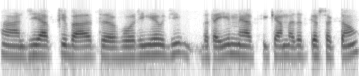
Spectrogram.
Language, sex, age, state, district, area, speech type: Hindi, male, 30-45, Uttar Pradesh, Sonbhadra, rural, conversation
